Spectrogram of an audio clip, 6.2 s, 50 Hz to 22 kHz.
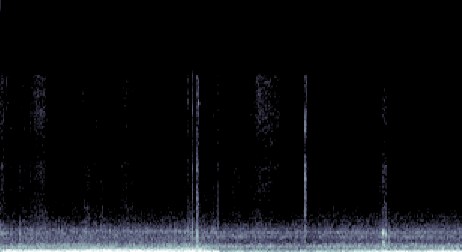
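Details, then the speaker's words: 2018 Silverado 5.3L V8, non-flex fuel, with an aFe Momentum GT intake replacing the compromised stock airbox, in cab with windows up while driving: deep drone that drops off sharply on lift-off, no knock or whistle. Normal intake sound. "and it definitely growls quite a bit more, and it definitely has quite a bit more grunt in the low end."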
